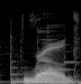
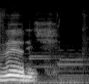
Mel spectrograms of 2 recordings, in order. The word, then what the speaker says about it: Rouge: I'm such a nice guy that I'm giving Rogue to Cassie. Whoa. Because are you I'm sure if you can't even yes, pronounce because, her name right? Because it's Rouge.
